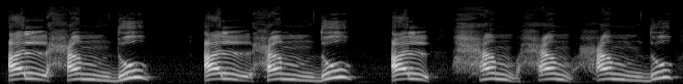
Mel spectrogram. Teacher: ہا جو ہوتی ہے نا یہ وسط حلق سے ادا ہوتی ہے، یہاں سے اینڈ سے ہا ادا ہوتی ہے.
